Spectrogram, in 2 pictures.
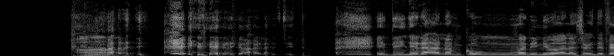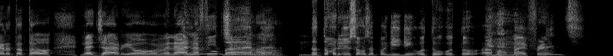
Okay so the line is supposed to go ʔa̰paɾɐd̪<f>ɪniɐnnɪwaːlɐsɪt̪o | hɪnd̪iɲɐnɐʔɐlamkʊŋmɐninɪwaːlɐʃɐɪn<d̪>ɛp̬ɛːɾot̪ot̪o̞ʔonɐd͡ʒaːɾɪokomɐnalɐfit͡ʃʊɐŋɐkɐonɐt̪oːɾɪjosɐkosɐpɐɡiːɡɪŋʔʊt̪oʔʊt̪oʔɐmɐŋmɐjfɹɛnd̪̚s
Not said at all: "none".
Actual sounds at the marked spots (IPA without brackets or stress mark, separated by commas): h, d̪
